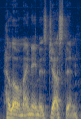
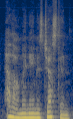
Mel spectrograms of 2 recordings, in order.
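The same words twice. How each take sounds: First: The voice is compressed and firm. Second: The voice is breathy and decompressed.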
